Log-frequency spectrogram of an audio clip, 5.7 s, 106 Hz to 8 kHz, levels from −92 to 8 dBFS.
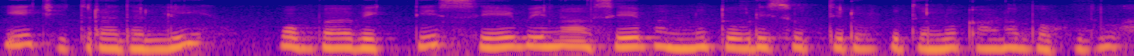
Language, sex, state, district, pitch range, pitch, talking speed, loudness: Kannada, female, Karnataka, Mysore, 200-225 Hz, 210 Hz, 85 wpm, -29 LUFS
